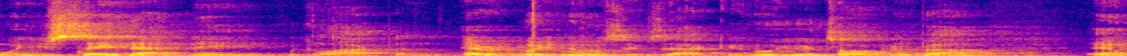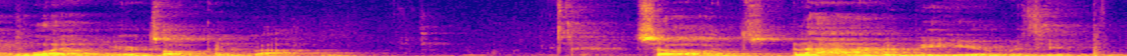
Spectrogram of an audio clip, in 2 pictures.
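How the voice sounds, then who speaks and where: Fairly quick speech from a man at fairly low pitch, with very wide pitch swings, audible room echo and noticeable background noise. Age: 70s. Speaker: award honoree speaker. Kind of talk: award dinner speech.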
